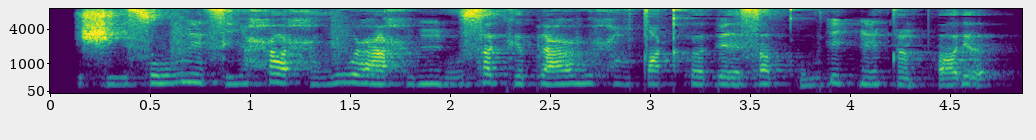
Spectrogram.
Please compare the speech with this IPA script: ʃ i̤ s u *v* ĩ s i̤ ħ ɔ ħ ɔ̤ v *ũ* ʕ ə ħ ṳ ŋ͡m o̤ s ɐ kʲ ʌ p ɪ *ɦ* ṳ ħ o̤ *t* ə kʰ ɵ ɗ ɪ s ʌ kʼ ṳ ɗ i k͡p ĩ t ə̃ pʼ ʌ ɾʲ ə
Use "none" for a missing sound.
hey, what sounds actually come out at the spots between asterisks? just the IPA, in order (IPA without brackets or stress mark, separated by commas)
v, u, ʕ, tˤ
